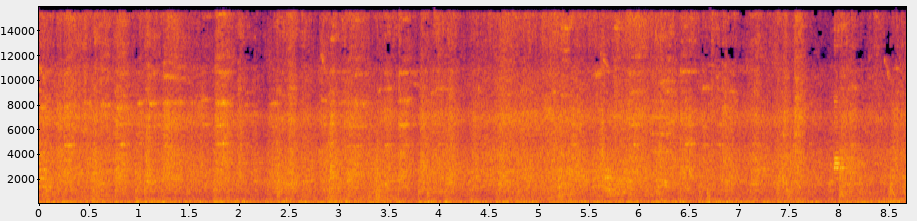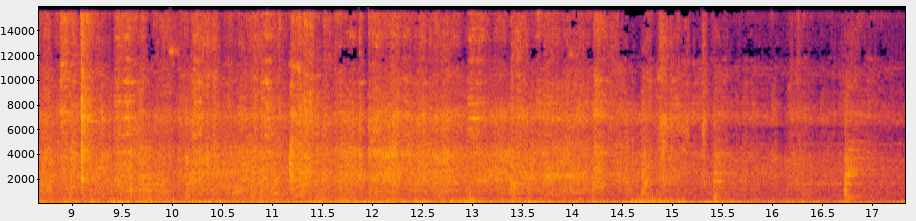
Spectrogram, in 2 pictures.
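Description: A freight train's covered box wagons rolling past close by, wheels clattering over the rail joints in a steady rumble with scattered sharp clanks. Near the end the brake van at the tail goes by and the sound eases off a little.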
